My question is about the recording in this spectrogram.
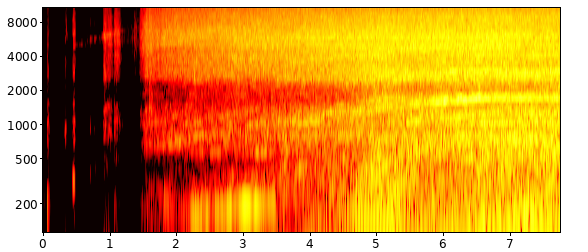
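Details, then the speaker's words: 1925 Spencer Turbine central vacuum cleaner run from single-phase power through a variable frequency drive: quiet, then the motor starts and spins up to full speed, settling into a smooth, even hum with a rising whir. Healthy. "it's running on full speed and that's that just motor sound"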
